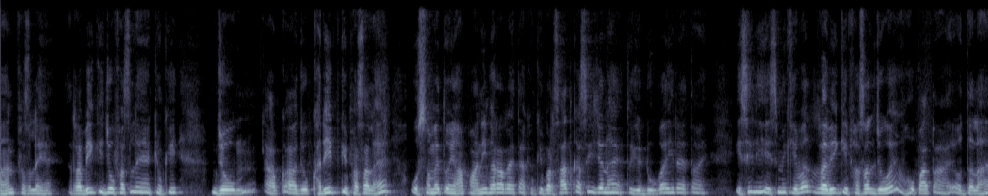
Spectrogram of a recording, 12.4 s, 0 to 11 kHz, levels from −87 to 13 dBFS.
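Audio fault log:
No faults can be heard anywhere in this clip. Nothing in the audio calls for a log entry.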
